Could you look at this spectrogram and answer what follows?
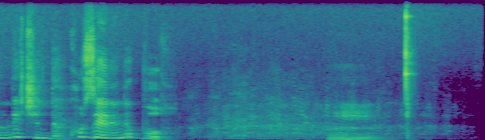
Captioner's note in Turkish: Gülme efekti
